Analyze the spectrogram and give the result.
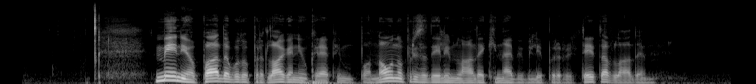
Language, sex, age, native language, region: Slovenian, male, 30-49, Slovenian, Central Slovenia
